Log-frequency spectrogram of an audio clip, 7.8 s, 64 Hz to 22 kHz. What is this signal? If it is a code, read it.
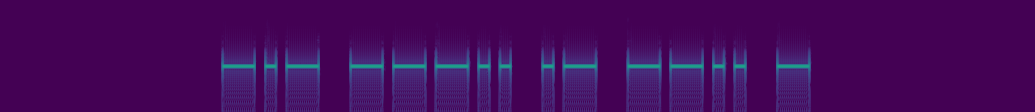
Morse code, heard as a keyed tone, about 15 wpm, 700 Hz. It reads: K8AZT
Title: Call Signs Repeated 3x - 15wpm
